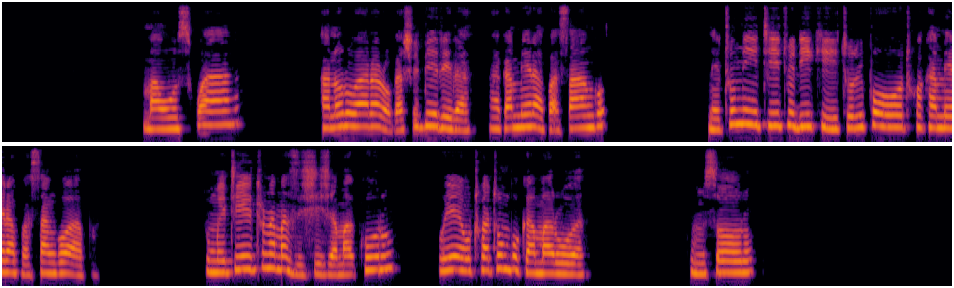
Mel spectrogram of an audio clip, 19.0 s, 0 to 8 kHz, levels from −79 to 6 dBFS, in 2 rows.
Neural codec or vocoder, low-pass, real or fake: none; 7.2 kHz; real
